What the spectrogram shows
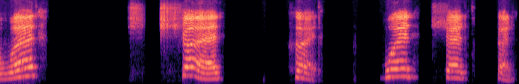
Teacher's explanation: the L is not pronounced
